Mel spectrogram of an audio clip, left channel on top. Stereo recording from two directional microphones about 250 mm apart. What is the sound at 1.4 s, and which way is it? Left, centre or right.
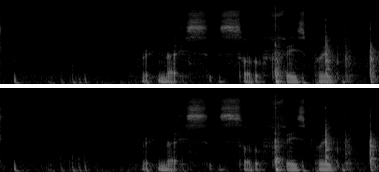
Speech, centre.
